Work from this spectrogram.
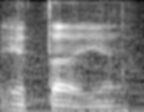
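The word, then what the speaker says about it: η: Nah, gimana cara menghitungnya? Menurut Sir George Stokes bahwa gaya gesekan dalam fluida itu cara menghitungnya K dikalikan dengan simbol Yunaninya eta, dibacanya eta bukan N tapi eta, dikalikan dengan kecepatan.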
